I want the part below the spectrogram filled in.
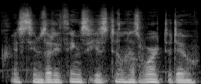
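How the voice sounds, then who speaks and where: Casting: male actor as composed, scholarly game gentleman, grave and formal, over soft music. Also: fairly low pitch, flat delivery, fast talker, natural voice. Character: calm, learned, formal gentleman investigator. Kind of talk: game voice acting.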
